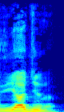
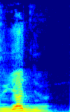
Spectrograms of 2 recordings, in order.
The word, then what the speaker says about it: yajna: Both pronunciation is there. The correct pronunciation is yajna. It has become bad here also. They call it yajna. The right one is yajna, yajna.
